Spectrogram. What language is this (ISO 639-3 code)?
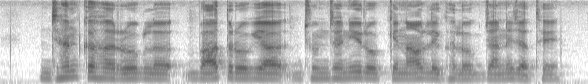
hne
